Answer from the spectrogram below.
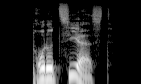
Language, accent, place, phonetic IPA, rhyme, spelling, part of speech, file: German, Germany, Berlin, [pʁoduˈt͡siːɐ̯st], -iːɐ̯st, produzierst, verb, De-produzierst.ogg
- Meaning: second-person singular present of produzieren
